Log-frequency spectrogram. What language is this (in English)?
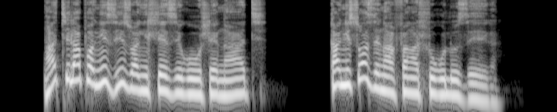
North Ndebele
